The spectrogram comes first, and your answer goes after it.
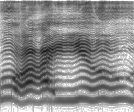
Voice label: fireball, Grandpa speech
